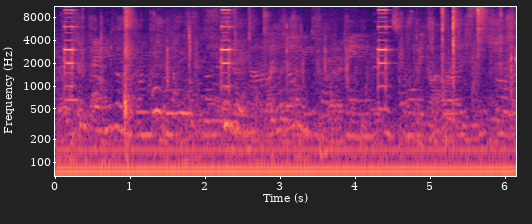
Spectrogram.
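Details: Short electronic beeps as an Alaris infusion pump is programmed for primary IV 0.9% normal saline at 100 ml per hour, 250 ml to infuse, with steady hum and muffled talk in a patient's room.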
